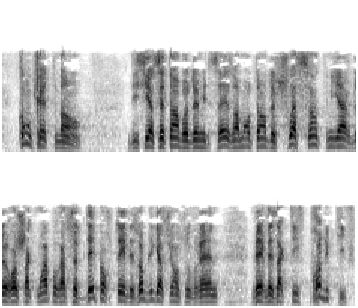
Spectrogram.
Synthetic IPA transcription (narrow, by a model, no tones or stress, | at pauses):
kɔ̃kχɛt̪mɑ̰̃ | d̪isiasɛp̚t̪ɑ̃bʁəd̪ømilsɛzɛ̃mɔ̃t̪ɑ̃d̪əswasɑ̃t̪miljaʁd̪øʁoʃakmwapuʁasəd̪epɔʁt̪ed̪ezɔbliɡasjɔ̃suvʁɛn | vɛʁlezak̚t̪ifpχɔd̪yk̚t̪ḭf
